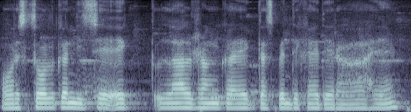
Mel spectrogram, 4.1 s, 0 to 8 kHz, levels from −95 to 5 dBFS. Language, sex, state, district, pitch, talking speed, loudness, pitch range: Hindi, male, Arunachal Pradesh, Papum Pare, 120 Hz, 220 wpm, -18 LUFS, 120-125 Hz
